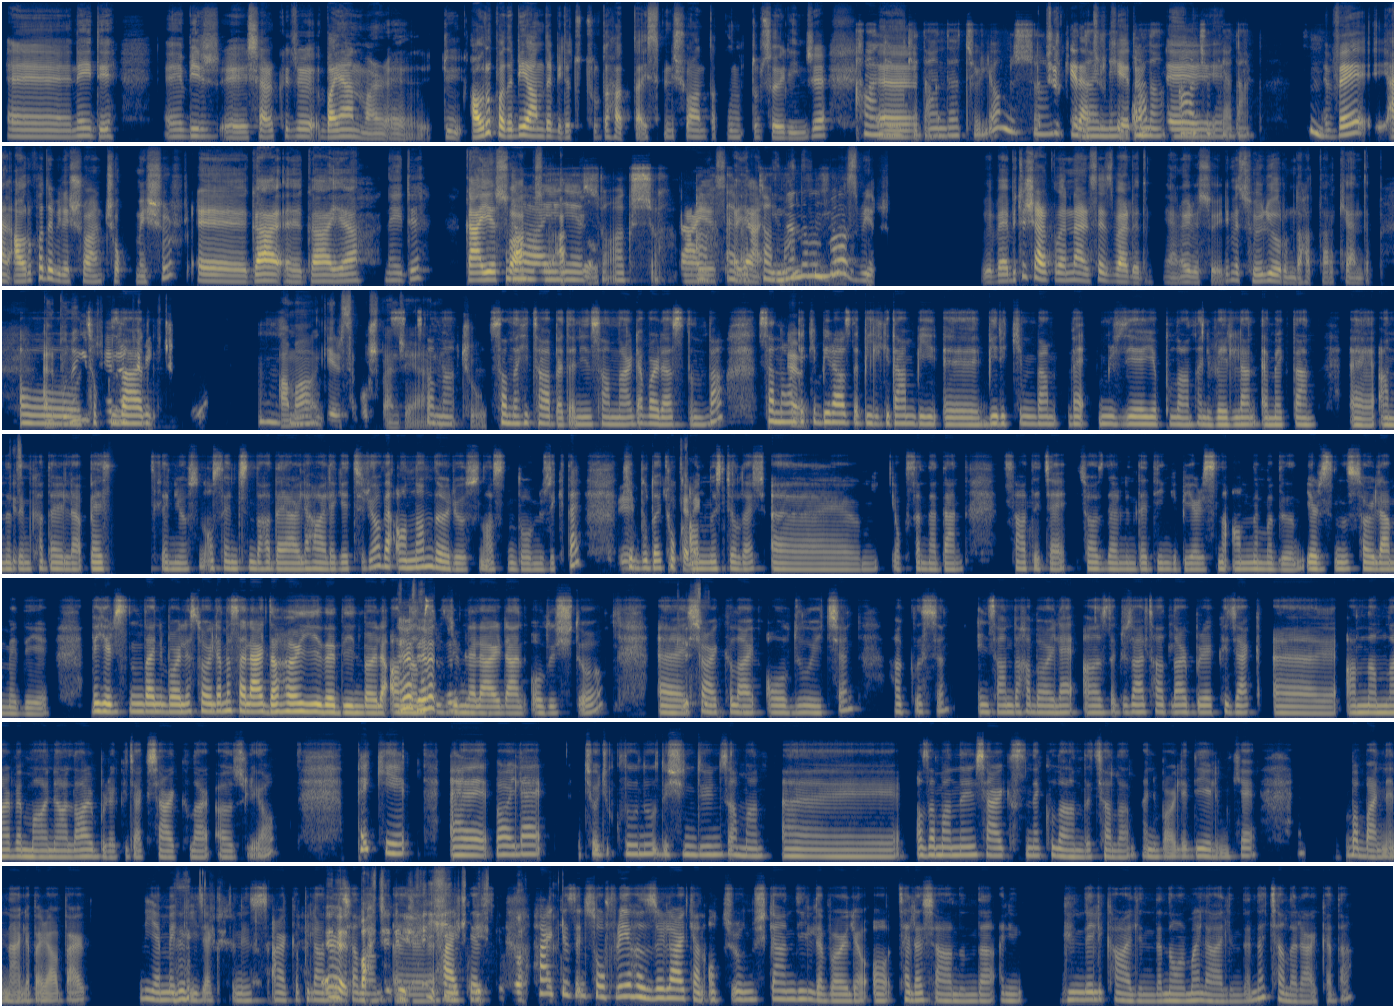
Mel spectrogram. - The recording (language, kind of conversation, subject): Turkish, podcast, Müzik ile kimlik arasında nasıl bir ilişki vardır?
- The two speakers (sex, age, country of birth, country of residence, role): female, 35-39, Turkey, Greece, host; female, 40-44, Turkey, Portugal, guest
- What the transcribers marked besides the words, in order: other background noise; giggle; unintelligible speech; chuckle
